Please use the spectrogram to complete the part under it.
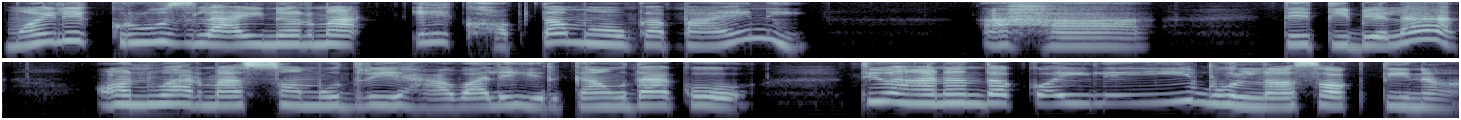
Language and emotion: Nepali, happy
